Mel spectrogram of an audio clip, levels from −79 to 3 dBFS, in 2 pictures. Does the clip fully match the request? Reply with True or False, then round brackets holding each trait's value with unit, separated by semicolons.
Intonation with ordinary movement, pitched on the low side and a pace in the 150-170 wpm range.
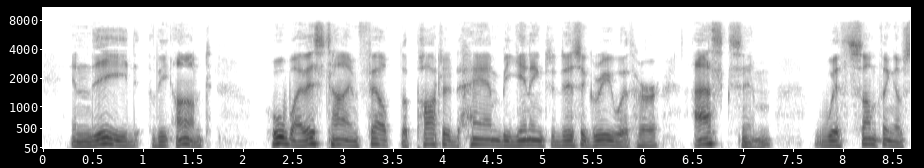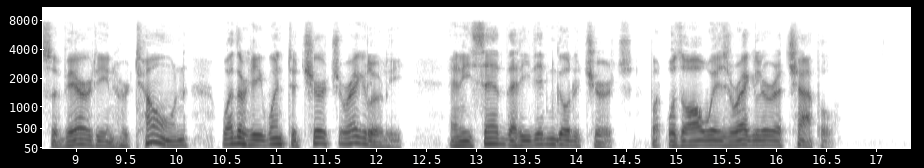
True (4.1 semitones; 110 Hz; 160 wpm)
